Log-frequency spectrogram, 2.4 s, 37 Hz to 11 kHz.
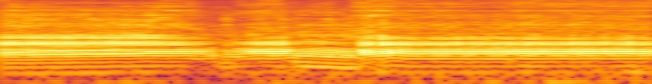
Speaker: I'll show you what happens when you downshift to fast oh gosh here's my ATD have to look at the river first this is what happens when you shift down 30 years too fast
